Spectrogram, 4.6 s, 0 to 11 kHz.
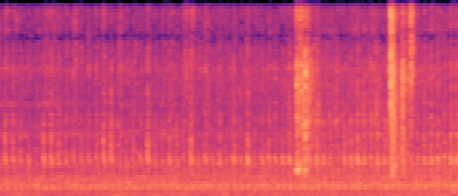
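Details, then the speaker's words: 1950s General Electric three-speed box fan on low, shipping-damaged: low motor hum with rhythmic rattle as it shakes violently from an out-of-balance blade; bearing has play, motor loud and needs oil. "that is shaking worse than i have ever seen a fan shake this thing needs to be balanced"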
